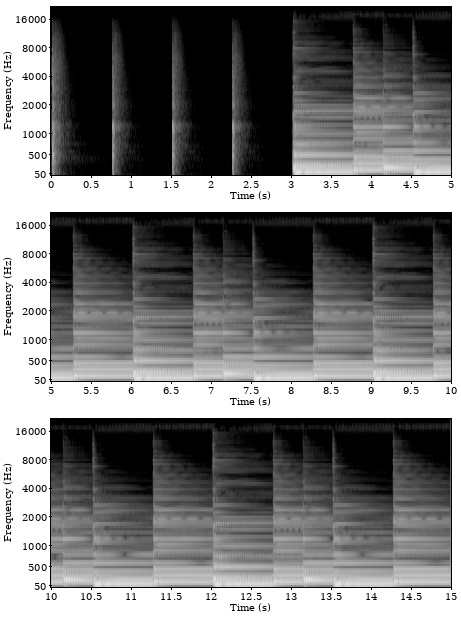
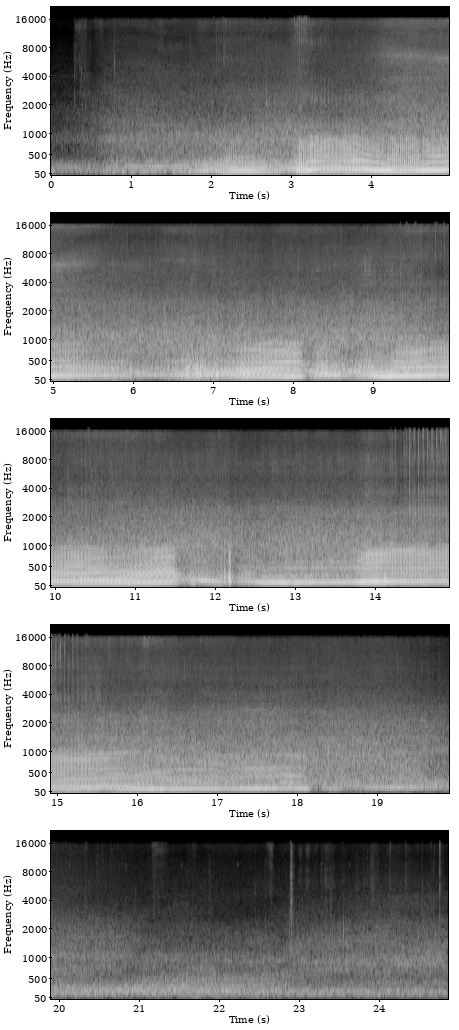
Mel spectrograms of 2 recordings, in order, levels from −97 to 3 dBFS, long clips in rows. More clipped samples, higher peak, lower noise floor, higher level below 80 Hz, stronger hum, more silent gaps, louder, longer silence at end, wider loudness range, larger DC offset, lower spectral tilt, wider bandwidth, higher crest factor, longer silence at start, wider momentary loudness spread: neither; about the same, -4 dBFS vs -4 dBFS; first, -84 dBFS vs -39 dBFS; first, -42 dBFS vs -52 dBFS; neither; first, 0.73-0.77 s, 1.37-1.52 s, 2.12-2.27 s, 2.87-3.03 s vs none; about the same, -16 LUFS vs -18 LUFS; about the same, 0 s vs 0 s; second, 3 LU vs 17 LU; neither; first, -10 dB/octave vs -8 dB/octave; second, 4.9 kHz vs 17 kHz; about the same, 12 dB vs 14 dB; about the same, 0 s vs 0 s; second, 4 LU vs 20 LU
